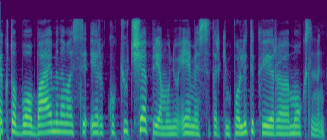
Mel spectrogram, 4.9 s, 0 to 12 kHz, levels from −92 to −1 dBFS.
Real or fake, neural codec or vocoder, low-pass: real; none; 7.2 kHz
